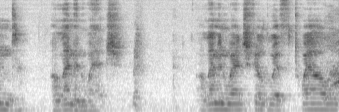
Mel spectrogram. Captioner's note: audience Reaction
